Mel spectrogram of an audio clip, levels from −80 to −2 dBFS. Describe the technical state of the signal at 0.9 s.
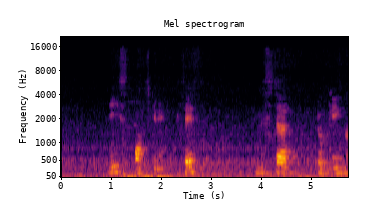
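At 0.9 s the speech signal is intact, with no audible fault at that moment.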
